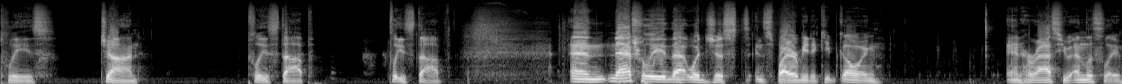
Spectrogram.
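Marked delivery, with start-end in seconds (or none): 0.0-4.5 mock earnest, begging, repeated pleading. Retelling how a coworker answered the pranks: imitating a coworker pleading. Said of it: "your response was".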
